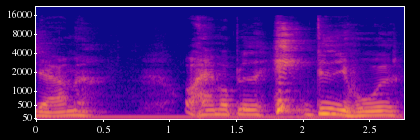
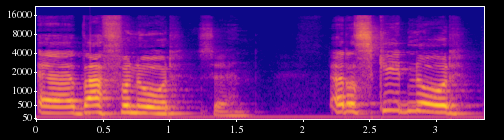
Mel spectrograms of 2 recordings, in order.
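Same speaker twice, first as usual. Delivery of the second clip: higher, louder baffled; startled director; 6 semitones higher, 10 dB louder than usual. A narrator's reading. Director confused by the lady, startled. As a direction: caught off guard.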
